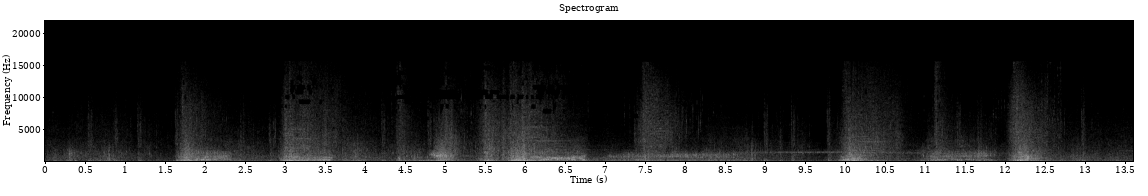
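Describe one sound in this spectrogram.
A monster roars and growls.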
